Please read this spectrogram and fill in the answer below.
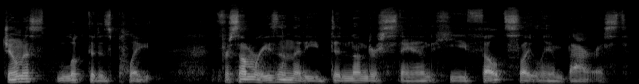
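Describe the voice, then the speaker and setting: A man's voice: low-pitched, measured pace. A man narrating a novel as a teacher reading aloud to students. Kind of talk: storybook narration, read aloud.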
